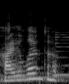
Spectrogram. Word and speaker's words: Isla: made a comeback ela that's right yeah or isla isla that's right i thought i thought something else no no it was something else i was thinking island island ila it's isla island my bad i'm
